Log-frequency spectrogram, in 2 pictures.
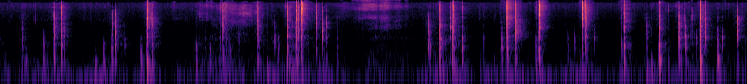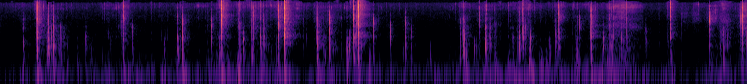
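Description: An empty, wrinkled brown kraft paper bag with handles is held in both hands and crinkled and rubbed with the fingertips. Dense, sharp crackles and crisp tearing-like crinkles come in quick bursts separated by brief pauses. Each snap is short and dry, spanning low rustle to bright, papery highs at a soft overall level.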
